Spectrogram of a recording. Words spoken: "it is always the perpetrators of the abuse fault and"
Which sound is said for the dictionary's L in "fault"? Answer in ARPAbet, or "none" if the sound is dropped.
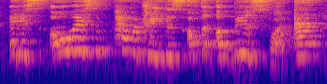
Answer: none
